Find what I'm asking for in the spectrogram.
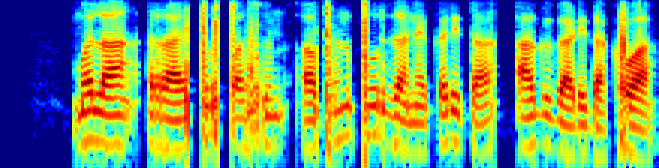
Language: Marathi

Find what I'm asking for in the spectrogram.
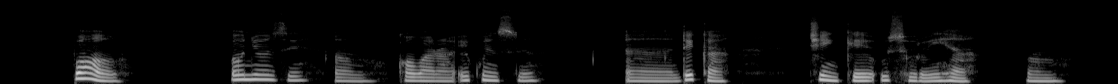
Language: Igbo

